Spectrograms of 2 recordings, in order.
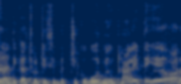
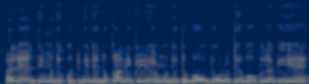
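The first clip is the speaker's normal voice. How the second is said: put-on higher-pitched childish pleading; hungry little girl; 7 semitones higher than usual. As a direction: beg aunty like a small child. Hungry child asks for food. (भूखी छोटी बच्ची की आवाज़)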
